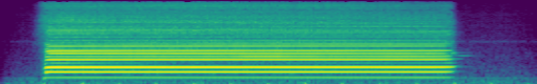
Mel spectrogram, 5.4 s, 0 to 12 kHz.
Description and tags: Guitar Pitch Pipe, F-sharp2
Raw audio of a single note from a guitar pitch pipe. Some of the notes have been re-pitched in order to complete a full 2 octaves of samples.
An example of how you might credit is by putting this in the description/credits:
The sound was recorded using a "H1 Zoom V2 recorder" on 17th September 2016.
G-flat, guitar, F-sharp, pipe, sampler, pitch, 2, instrument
